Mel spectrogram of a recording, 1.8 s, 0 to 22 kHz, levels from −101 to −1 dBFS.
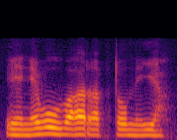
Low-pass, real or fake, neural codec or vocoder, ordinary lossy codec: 7.2 kHz; fake; codec, 16 kHz, 0.8 kbps, ZipCodec; none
